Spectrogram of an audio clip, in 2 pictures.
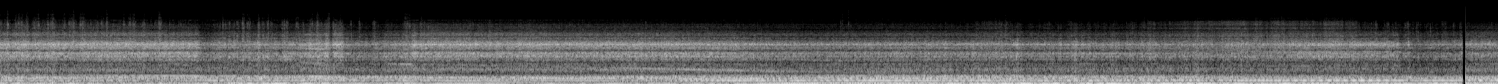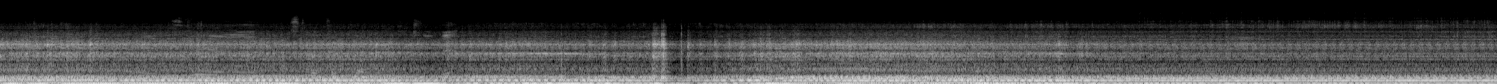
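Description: Turbocharged 2332cc air-cooled VW flat-four engine in an open roadster running steadily at low speed. Its low note shifts a few times with the throttle, and there is one sharp click about two-thirds of the way in.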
